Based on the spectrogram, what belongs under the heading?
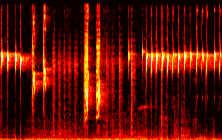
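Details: Big-bodied brown-throated sunbird in full song, used as a lure to provoke rival sunbirds. It gives high thin chirps, two brief buzzy bursts, then a fast, even run of about fifteen piercing ticks.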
